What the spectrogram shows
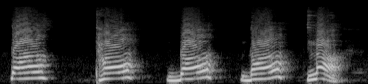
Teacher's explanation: हमारी जो जीभ है वो दांत को टच करते हुए इनको साउंड ला पाती है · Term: दंत वर्ग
